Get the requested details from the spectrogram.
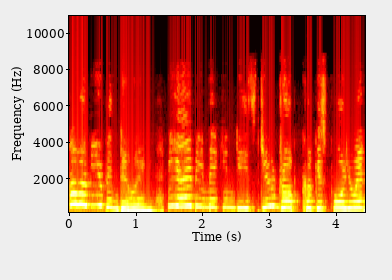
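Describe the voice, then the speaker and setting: A put-on character voice, squeaky and extremely high in pitch. It moves along at a moderate pace. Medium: read story.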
